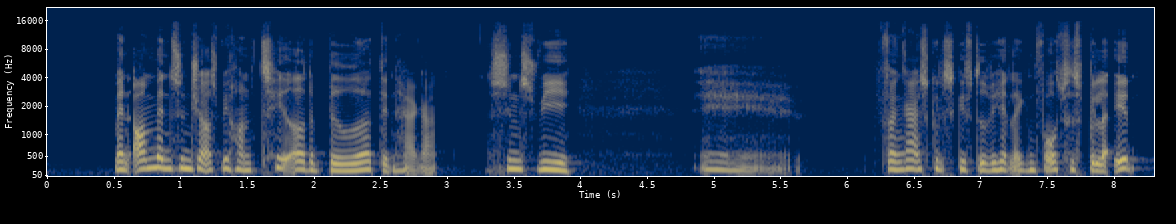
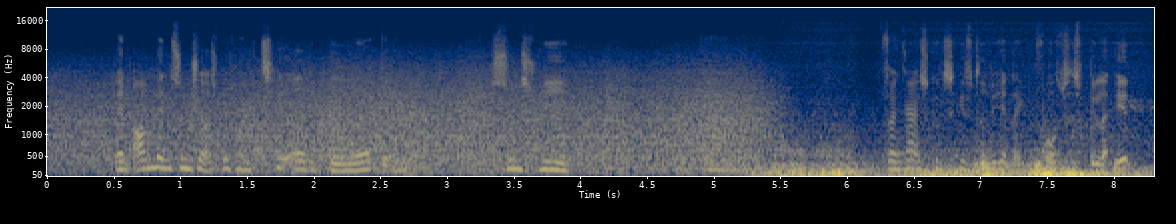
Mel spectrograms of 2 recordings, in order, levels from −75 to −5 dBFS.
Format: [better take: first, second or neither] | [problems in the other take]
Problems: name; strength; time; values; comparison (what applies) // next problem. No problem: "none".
first | rain or running water; very loud; throughout; 3 dB above the speech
